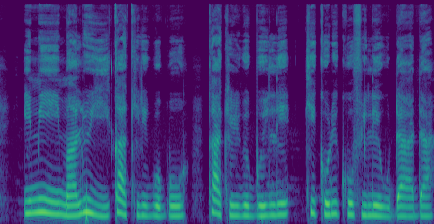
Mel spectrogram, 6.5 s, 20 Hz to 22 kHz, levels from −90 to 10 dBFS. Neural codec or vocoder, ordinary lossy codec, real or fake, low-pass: none; none; real; none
